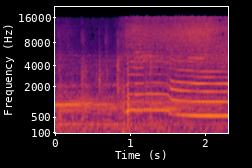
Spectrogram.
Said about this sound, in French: Alors pour ça, il y a différentes techniques. Le, le marteau à air comprimé,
